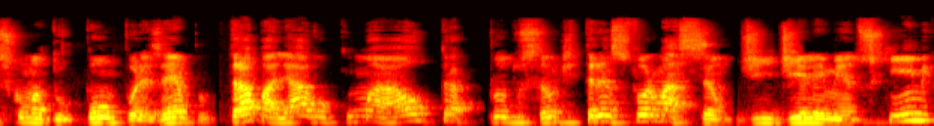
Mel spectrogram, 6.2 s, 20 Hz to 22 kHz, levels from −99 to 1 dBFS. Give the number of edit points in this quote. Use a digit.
3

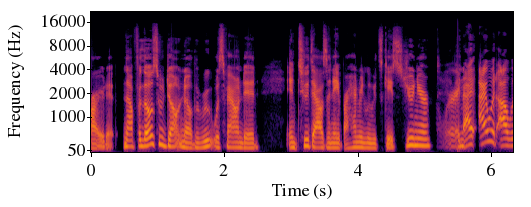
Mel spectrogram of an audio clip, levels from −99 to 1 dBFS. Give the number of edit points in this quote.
1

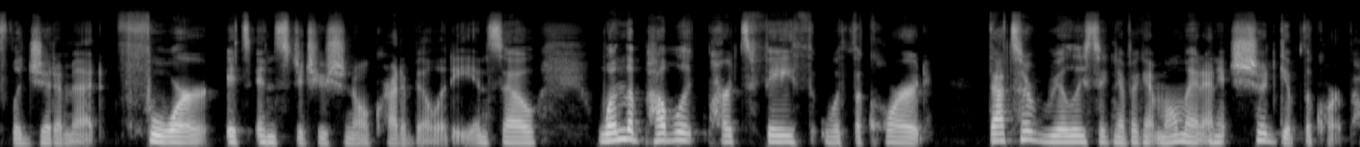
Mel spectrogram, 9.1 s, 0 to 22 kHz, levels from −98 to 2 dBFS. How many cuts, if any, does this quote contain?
1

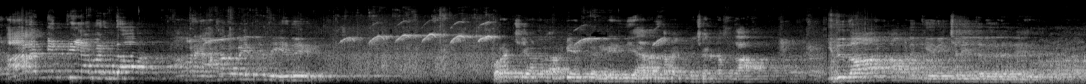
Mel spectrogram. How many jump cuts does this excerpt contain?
1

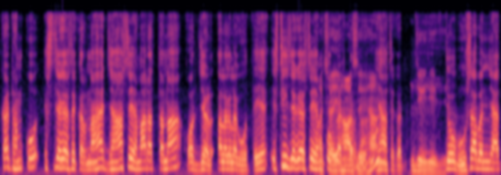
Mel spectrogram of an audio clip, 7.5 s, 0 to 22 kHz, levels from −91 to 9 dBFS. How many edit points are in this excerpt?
1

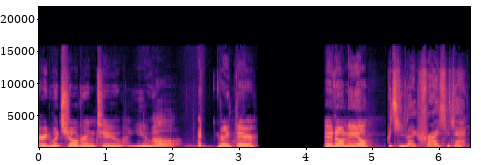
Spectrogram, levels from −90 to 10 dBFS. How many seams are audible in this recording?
1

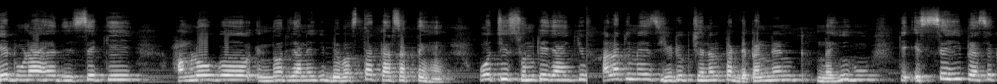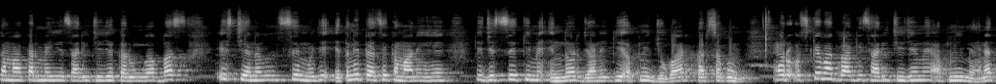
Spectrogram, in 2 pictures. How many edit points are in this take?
1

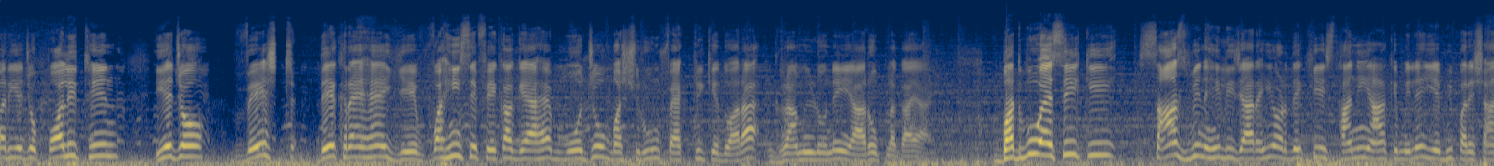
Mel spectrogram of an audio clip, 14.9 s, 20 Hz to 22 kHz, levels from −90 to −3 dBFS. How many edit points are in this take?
1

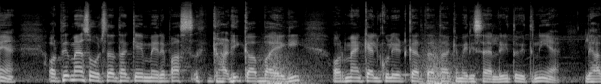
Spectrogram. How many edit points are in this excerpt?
0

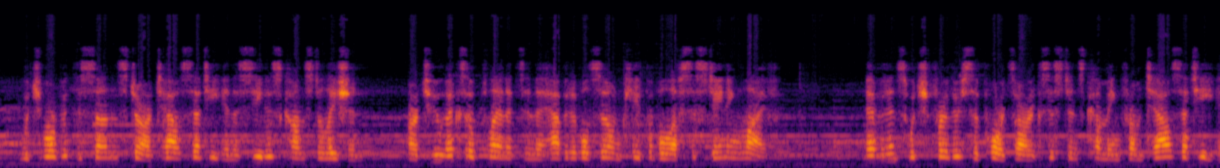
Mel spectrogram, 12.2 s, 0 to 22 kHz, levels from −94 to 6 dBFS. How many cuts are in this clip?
1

